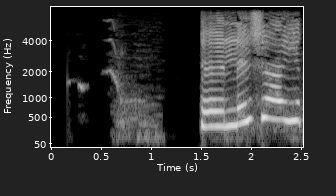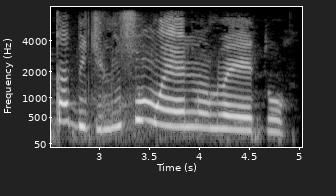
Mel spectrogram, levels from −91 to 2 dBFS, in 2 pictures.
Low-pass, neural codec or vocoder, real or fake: 7.2 kHz; none; real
